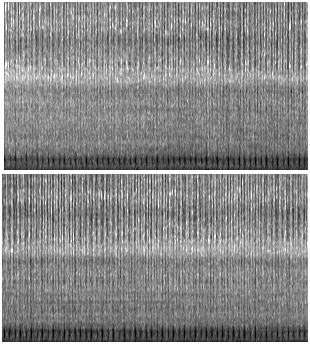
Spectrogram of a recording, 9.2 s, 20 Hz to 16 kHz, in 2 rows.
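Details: 2001–2005 Honda Civic EX idling: rapid, even popping ticks over the petrol engine. The knocking/popping noise was traced to a bad fuel injector O-ring that leaks.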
